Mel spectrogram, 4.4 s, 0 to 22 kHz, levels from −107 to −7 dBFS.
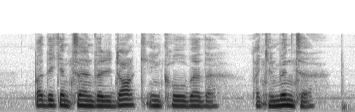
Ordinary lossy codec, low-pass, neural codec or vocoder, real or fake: none; 7.2 kHz; none; real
